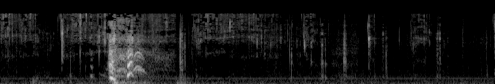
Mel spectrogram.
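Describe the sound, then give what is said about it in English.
Pop rocks candy crackles in a mouth: scattered, irregular sharp little pops and snaps throughout, mostly faint, with a brief voiced murmur early on. “They are exploding on my tongue.”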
